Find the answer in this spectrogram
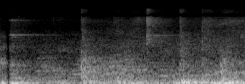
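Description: Thuds and knocks of bodies moving and landing on a wrestling ring's mat, with a deep rumble running through the ring floor and several short sharp knocks, the sharpest about a second and a half in.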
